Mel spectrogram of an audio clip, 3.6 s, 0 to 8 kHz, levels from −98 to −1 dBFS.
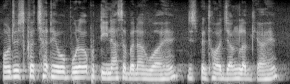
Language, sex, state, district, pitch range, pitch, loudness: Hindi, male, Arunachal Pradesh, Lower Dibang Valley, 130-165 Hz, 140 Hz, -12 LUFS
